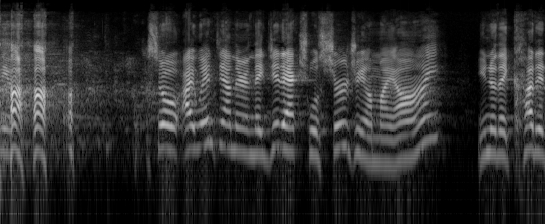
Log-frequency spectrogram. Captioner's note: laughter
